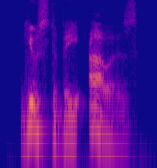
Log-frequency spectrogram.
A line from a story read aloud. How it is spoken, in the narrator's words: said Jean coldly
